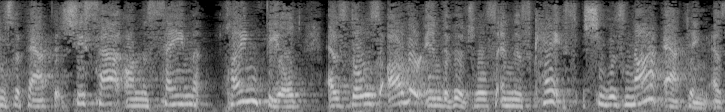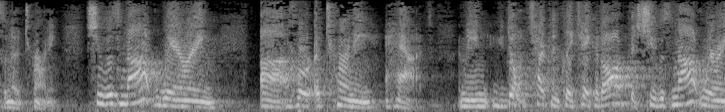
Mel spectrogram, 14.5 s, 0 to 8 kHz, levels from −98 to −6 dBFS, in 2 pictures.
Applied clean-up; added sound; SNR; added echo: none; none; none; none.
